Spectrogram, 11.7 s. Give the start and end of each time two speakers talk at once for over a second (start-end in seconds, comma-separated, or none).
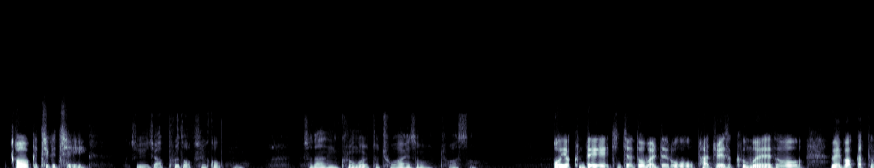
none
